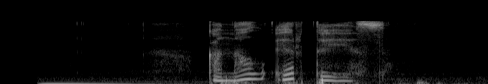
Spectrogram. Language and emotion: Russian, neutral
